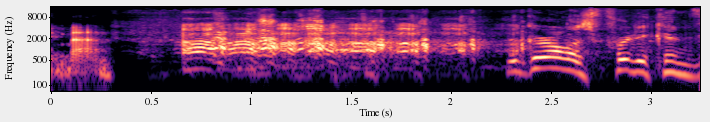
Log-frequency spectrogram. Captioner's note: laughing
